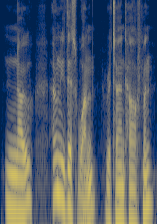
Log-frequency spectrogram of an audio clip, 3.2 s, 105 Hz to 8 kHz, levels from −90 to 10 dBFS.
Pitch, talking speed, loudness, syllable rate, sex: 125 Hz, 115 wpm, -16 LUFS, 4.5 syllables/s, male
